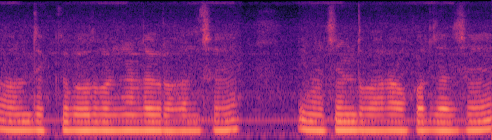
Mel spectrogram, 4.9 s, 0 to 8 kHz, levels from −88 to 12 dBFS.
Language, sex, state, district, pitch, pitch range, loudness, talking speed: Maithili, male, Bihar, Begusarai, 135 Hz, 135-140 Hz, -15 LUFS, 170 wpm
